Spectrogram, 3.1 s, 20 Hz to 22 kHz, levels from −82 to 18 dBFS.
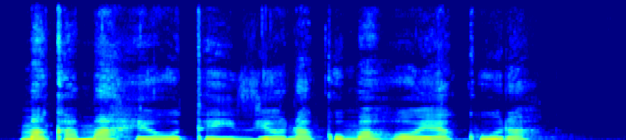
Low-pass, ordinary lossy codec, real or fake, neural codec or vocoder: none; none; real; none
